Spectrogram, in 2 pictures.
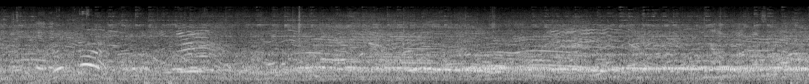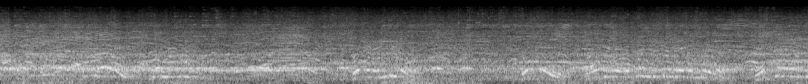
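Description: Water splashes as many people wade through it.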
